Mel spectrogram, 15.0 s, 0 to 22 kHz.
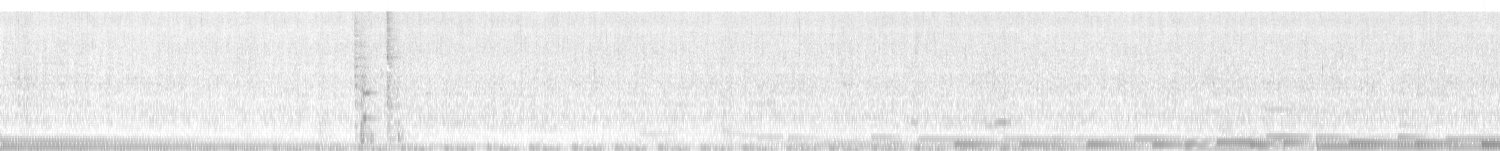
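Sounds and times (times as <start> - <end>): background music with low beat: 0.0 - 10.8
sauce simmering in metal pan: 0.0 - 15.0.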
